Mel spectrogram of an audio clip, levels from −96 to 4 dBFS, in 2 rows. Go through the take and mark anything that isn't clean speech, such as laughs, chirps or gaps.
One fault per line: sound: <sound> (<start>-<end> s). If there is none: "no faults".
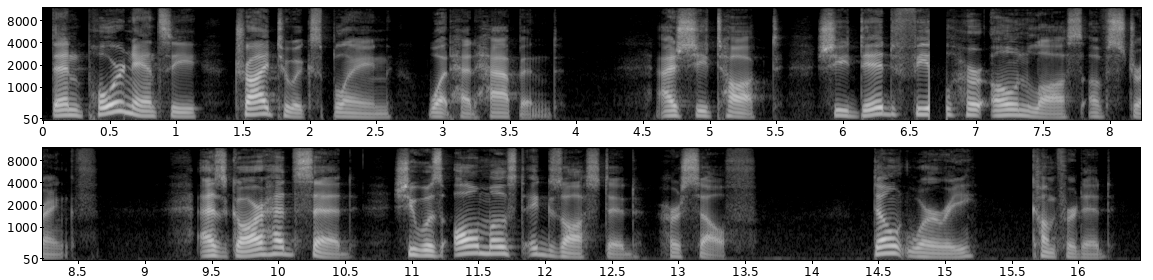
sound: dropout (6.6-6.8 s)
